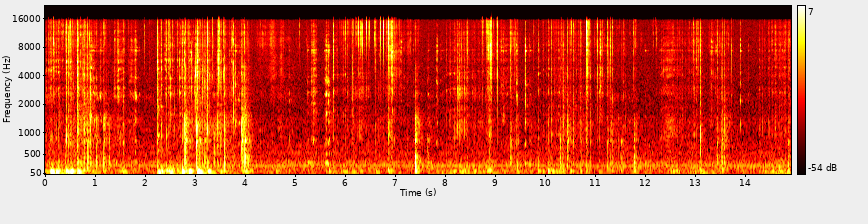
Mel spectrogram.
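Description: A metal knife scrapes and shaves thin layers from the end of a handheld, solid, dry, varnished pale yellow Godrej No.1 soap bar. Irregular dry, crisp scraping and short bright clicks sound over a faint steady low hum, with heavier low thuds in the first few seconds.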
